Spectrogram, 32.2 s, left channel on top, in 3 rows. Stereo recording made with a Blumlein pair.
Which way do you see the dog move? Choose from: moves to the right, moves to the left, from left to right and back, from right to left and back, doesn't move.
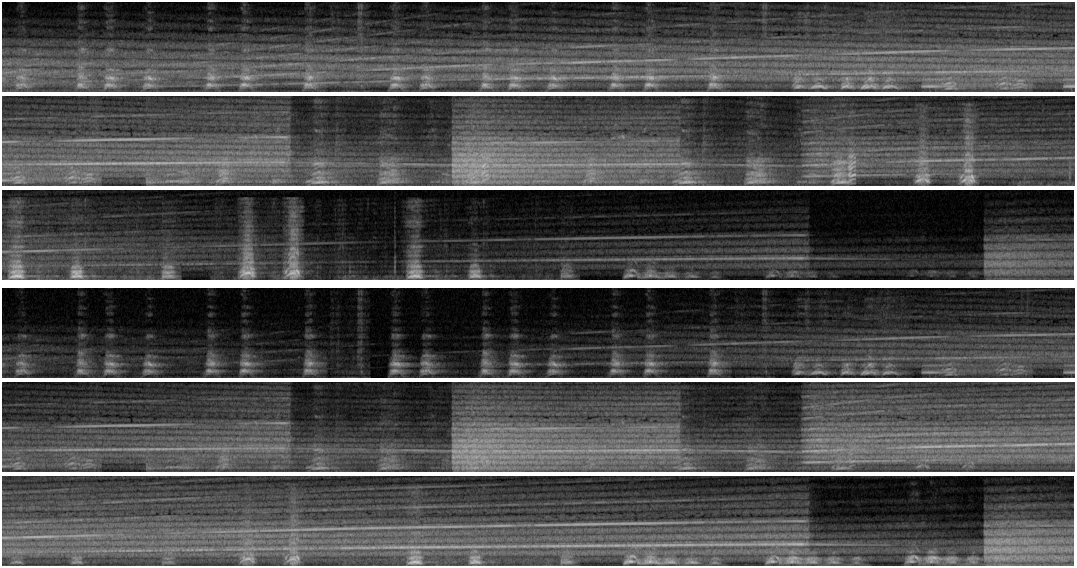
moves to the right.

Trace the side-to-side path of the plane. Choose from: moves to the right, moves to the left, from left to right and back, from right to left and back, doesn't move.
moves to the right.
